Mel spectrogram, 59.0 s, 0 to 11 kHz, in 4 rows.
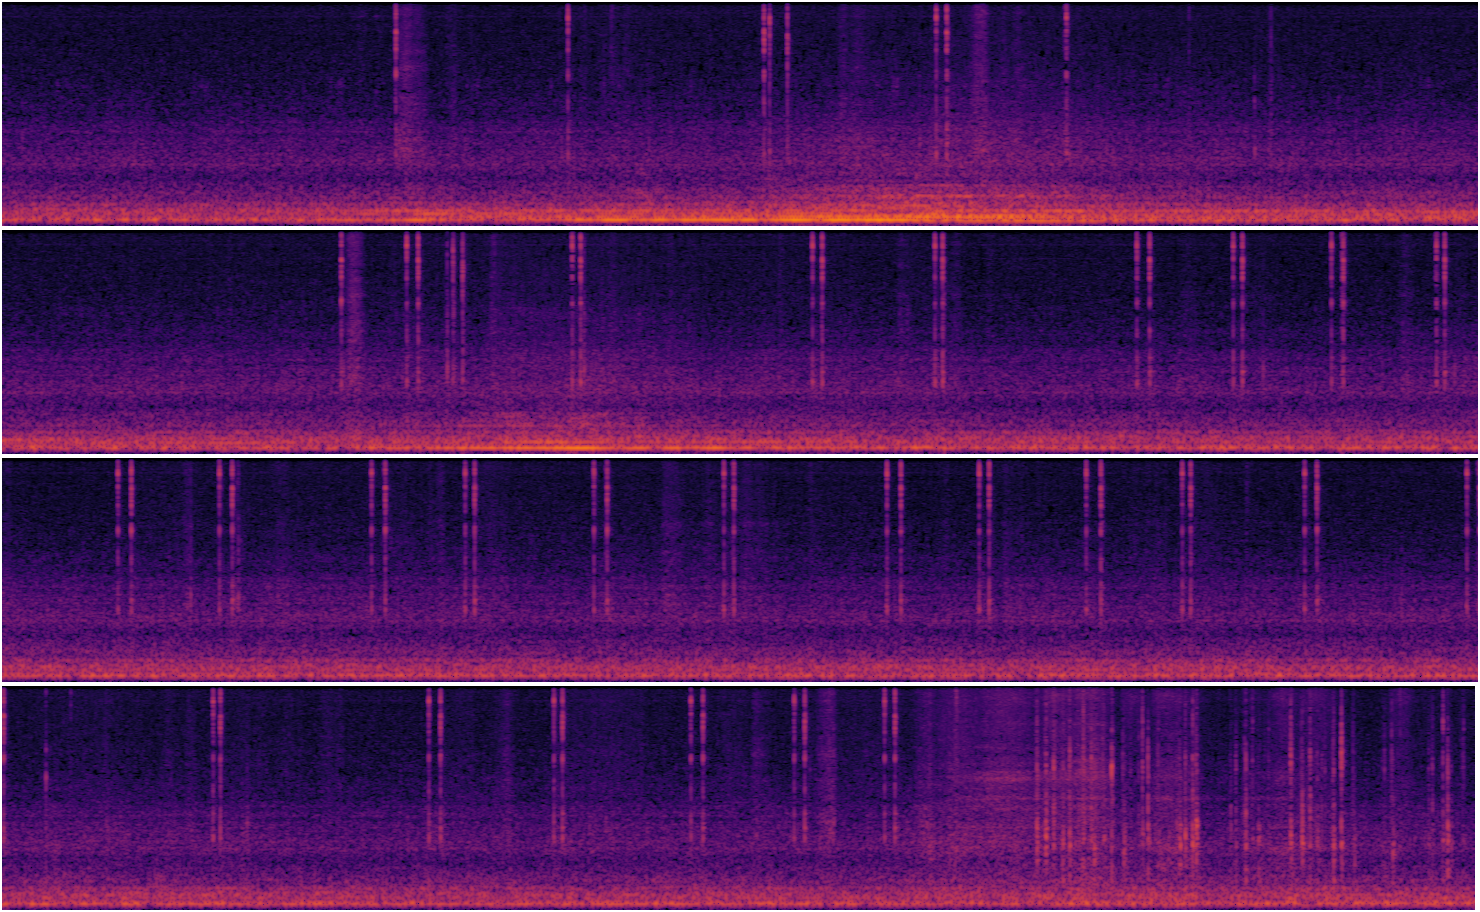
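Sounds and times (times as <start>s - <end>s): low steady hum: 0.0s - 59.0s
computer keyboard clicking: 18.1s - 19.5s, 24.0s - 24.3s, 54.6s - 59.0s.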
